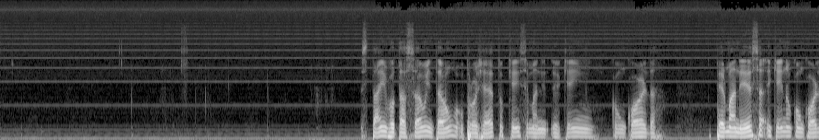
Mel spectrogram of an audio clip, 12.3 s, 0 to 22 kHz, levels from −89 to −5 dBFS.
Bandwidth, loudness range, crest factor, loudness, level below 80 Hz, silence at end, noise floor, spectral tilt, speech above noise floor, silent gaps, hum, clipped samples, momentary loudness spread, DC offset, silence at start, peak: over 20 kHz; 22 LU; 20 dB; -22 LUFS; -40 dBFS; 0 s; -45 dBFS; -7 dB/octave; 24 dB; none; 60 Hz at -45 dBFS; under 0.1%; 25 LU; under 0.1%; 0.05 s; -6 dBFS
